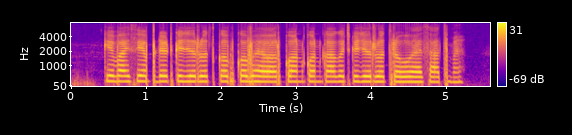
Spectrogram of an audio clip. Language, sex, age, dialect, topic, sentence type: Magahi, female, 18-24, Southern, banking, question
